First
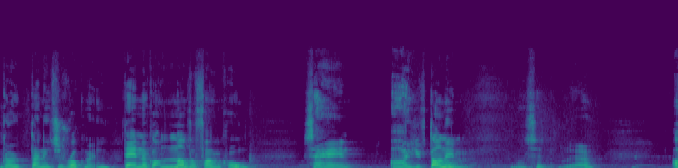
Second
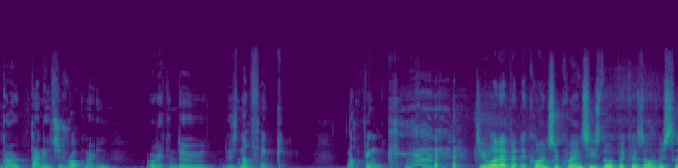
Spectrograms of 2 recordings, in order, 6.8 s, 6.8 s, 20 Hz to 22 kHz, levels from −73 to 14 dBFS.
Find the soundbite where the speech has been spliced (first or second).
first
